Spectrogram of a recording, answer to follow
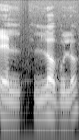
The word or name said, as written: lobule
